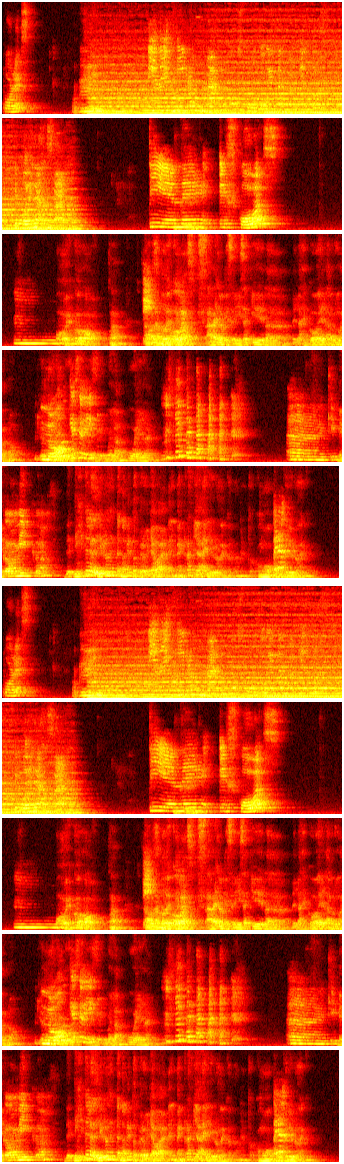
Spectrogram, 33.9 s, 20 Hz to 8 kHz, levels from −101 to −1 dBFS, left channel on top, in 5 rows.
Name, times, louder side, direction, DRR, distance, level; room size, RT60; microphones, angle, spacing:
voice 1, 0.0-0.5 1.5-6.5 7.0-8.1 9.7-10.9 11.1-12.3 13.8-15.3 16.4-16.6 16.9-17.3 21.2-22.2 23.6-25.2 26.1-28.1 32.6-32.9, left 1 dB, 15° left, -4 dB, 0.6 m, -22 dB
voice 2, 1.5-2.0 10.4-10.7 14.7-15.4 15.7-15.9 16.4-20.6 21.1-23.4 27.1-27.3 28.4-33.3, right 1 dB, 40° right, -7 dB, 1.1 m, -23 dB
sound 1, 1.7-8.2, left 1 dB, 75° right, 1.4 m, -20 dB
2.6 x 2.2 x 2.8 m, 0.85 s
head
